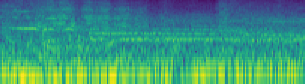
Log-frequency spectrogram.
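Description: Movie-trailer soundtrack: a horse whinnying over a deep rumble and music.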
